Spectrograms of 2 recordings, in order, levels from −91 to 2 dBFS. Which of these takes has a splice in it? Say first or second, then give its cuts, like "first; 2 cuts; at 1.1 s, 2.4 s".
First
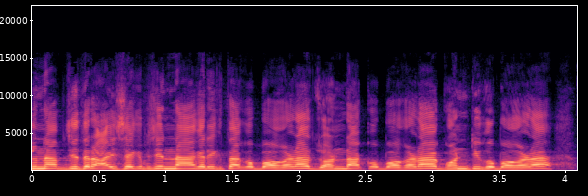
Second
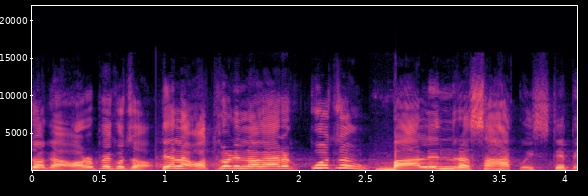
second; 2 cuts; at 0.9 s, 2.5 s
